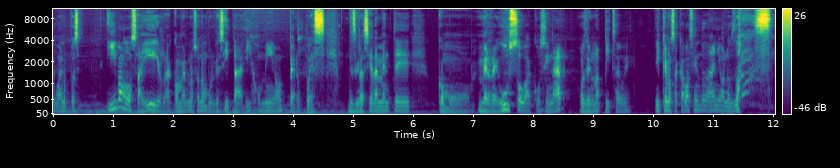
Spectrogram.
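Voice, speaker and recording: A man in his thirties with a mid-range voice. He co-hosts a podcast with slangy, teasing, off-color humor. Faint music plays in the background. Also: mid-range voice. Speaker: podcast co-host. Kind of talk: casual chat.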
